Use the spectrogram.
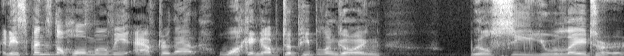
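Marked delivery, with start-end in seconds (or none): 4.7-6.3 slow, drawn-out, creepy villain voice. Describing a movie character, the speaker quotes his line in an Agent Smith voice. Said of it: "in the exact Agent Smith voice".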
